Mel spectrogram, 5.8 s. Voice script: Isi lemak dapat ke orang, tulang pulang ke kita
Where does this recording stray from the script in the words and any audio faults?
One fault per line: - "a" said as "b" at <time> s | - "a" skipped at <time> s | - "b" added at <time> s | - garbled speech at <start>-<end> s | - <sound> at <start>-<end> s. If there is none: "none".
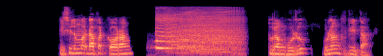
- squeak at 2.2-3.7 s
- "bulu" added at 4.3 s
